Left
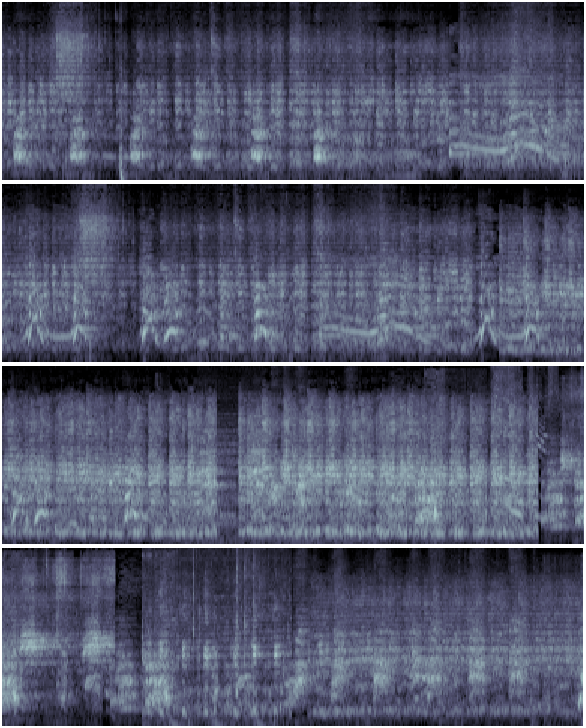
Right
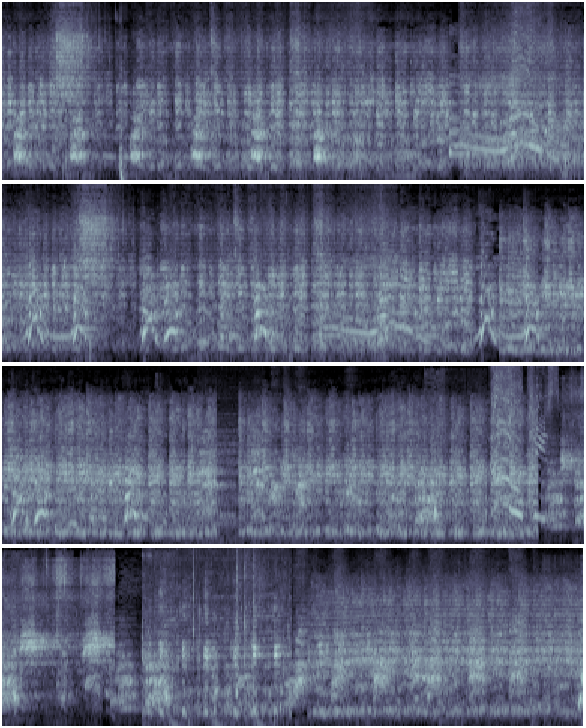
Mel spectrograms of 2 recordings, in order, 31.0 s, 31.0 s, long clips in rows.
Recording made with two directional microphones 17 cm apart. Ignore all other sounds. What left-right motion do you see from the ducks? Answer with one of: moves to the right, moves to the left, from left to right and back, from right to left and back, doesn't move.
from right to left and back.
